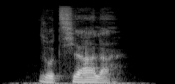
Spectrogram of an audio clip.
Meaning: 1. comparative degree of sozial 2. inflection of sozial: strong/mixed nominative masculine singular 3. inflection of sozial: strong genitive/dative feminine singular
- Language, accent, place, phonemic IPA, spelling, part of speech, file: German, Germany, Berlin, /zoˈtsi̯aːlɐ/, sozialer, adjective, De-sozialer.ogg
